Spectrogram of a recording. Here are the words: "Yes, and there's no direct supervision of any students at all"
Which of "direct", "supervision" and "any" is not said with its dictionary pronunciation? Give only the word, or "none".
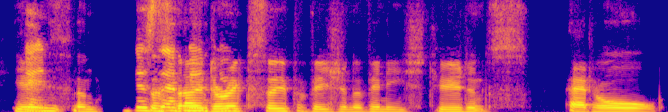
none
